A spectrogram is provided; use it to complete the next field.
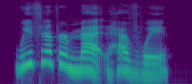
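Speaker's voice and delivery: ordinary delivery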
